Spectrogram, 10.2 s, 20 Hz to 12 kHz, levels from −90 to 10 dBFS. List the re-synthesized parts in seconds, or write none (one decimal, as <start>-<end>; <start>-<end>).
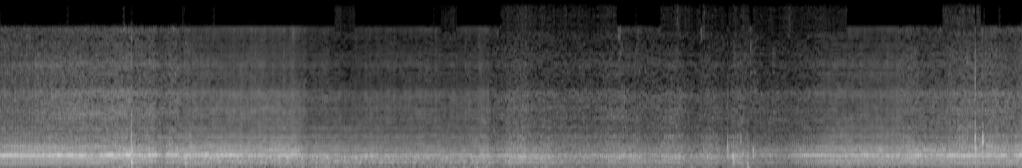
1.8-4.9; 8.2-9.0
